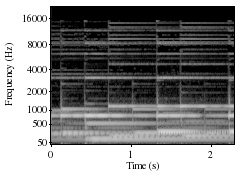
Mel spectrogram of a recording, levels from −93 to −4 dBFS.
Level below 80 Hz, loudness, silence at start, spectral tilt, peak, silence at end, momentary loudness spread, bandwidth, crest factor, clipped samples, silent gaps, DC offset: -62 dBFS; -26 LUFS; 0 s; -5.5 dB/octave; -12 dBFS; 0 s; 4 LU; 15.5 kHz; 14 dB; under 0.1%; none; under 0.1%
